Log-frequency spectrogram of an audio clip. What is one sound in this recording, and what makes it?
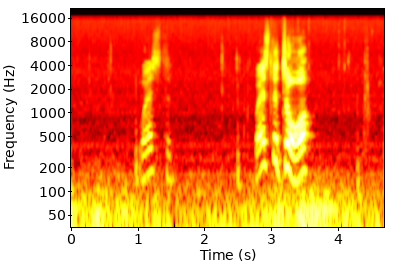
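A young man speaks through a microphone with animation, in short bursts.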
